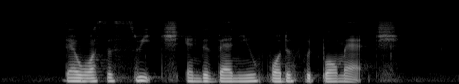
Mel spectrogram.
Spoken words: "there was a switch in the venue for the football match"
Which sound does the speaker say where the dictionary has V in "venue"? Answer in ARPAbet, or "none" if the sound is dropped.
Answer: V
